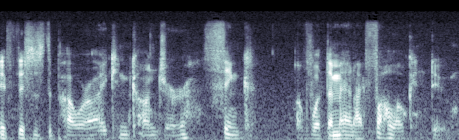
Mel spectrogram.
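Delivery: whispering. Storyteller voices a character's reply in a scene, whispering. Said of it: "I notice the fear and whisper".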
